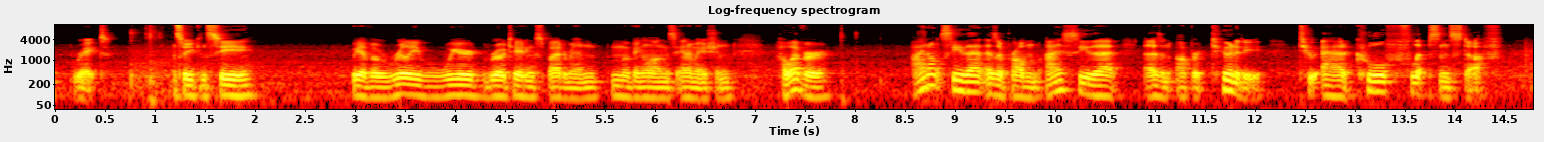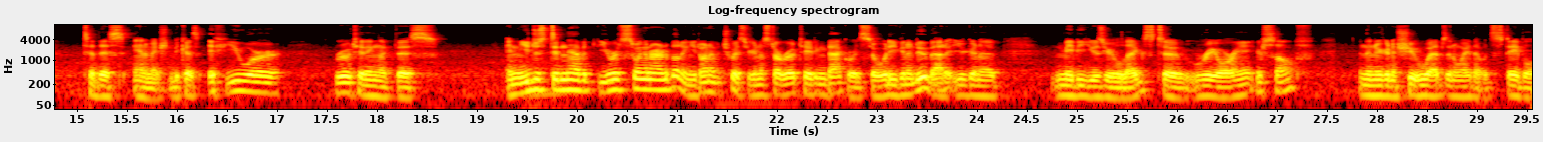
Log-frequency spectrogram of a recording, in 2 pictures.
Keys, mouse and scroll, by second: 0.7 click, 0.7 middle click, 0.7 space, 0.9 space, 7.8 space, 8.2 middle click, 15.4 click.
